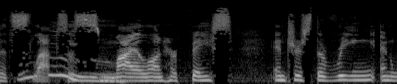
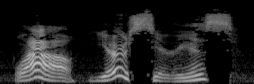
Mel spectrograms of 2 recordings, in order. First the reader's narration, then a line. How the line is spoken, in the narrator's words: She says through gritted teeth and a big smile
